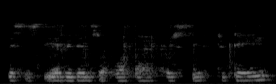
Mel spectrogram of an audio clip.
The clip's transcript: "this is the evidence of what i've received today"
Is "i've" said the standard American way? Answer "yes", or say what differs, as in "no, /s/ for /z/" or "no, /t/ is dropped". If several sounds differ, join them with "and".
no, /p/ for /v/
